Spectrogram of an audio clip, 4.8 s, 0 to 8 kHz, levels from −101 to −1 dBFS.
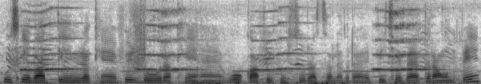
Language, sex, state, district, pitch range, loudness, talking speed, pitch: Hindi, female, Chhattisgarh, Raipur, 180-210 Hz, -19 LUFS, 235 wpm, 200 Hz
